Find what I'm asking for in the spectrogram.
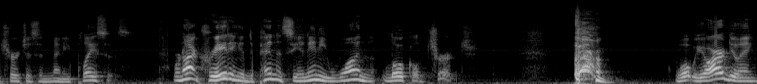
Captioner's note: coughs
